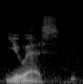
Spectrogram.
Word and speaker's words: hummus: If it's two M's, then you don't pronounce the name of the vowel. You actually pronounce it.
